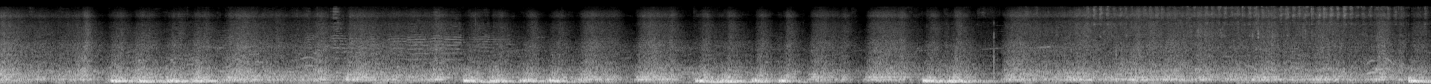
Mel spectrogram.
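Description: School drum-and-bugle marching band (banda de guerra) playing, with heavy low beats about every two seconds and sharp drum strikes in between.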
